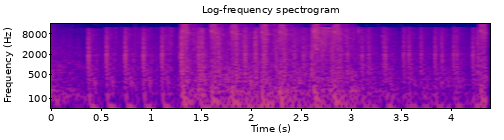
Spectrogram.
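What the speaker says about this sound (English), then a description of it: "Hit it with your SMG." SMG gunfire in the video game Fortnite: loud, fast repeated bursts of submachine-gun shots firing nearly nonstop, close and alone without talk.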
